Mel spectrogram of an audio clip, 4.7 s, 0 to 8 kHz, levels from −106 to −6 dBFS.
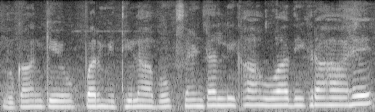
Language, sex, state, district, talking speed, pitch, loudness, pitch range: Hindi, male, Madhya Pradesh, Dhar, 140 wpm, 170 Hz, -18 LUFS, 155-185 Hz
